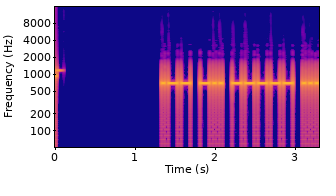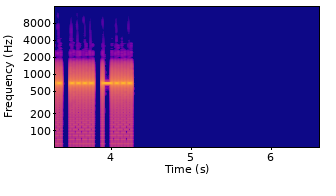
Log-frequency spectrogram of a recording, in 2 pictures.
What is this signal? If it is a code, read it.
Morse code, heard as a keyed tone, about 30 wpm, 700 Hz. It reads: WD0HHB
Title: USA Call Signs 30wpm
